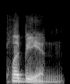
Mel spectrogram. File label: "plebeian", American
